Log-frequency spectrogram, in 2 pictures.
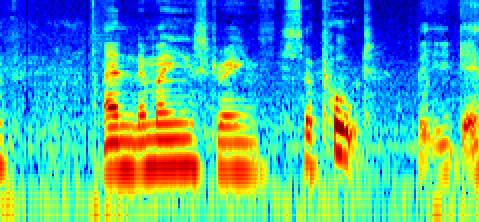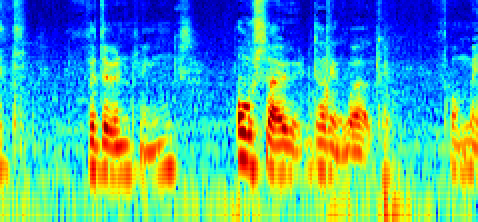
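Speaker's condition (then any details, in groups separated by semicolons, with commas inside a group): Cerebral palsy; mild, affects muscles and speech; slurred, worse when tired, childhood speech therapy, mostly understandable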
